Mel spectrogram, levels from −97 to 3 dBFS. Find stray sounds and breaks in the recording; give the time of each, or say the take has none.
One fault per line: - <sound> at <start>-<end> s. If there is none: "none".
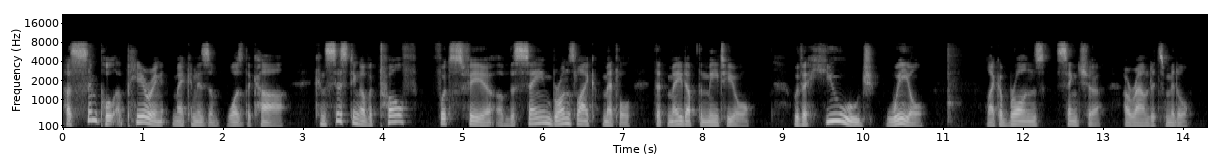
- tap at 11.1-11.3 s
